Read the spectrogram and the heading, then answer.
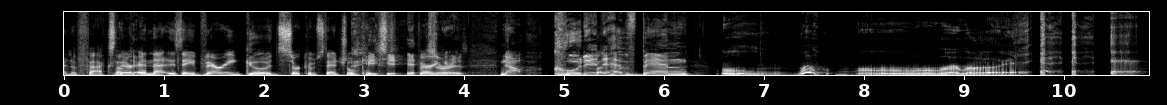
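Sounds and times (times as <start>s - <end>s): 
speech: 0.0s - 9.8s
person imitating a raccoon dog: 6.6s - 10.0s.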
